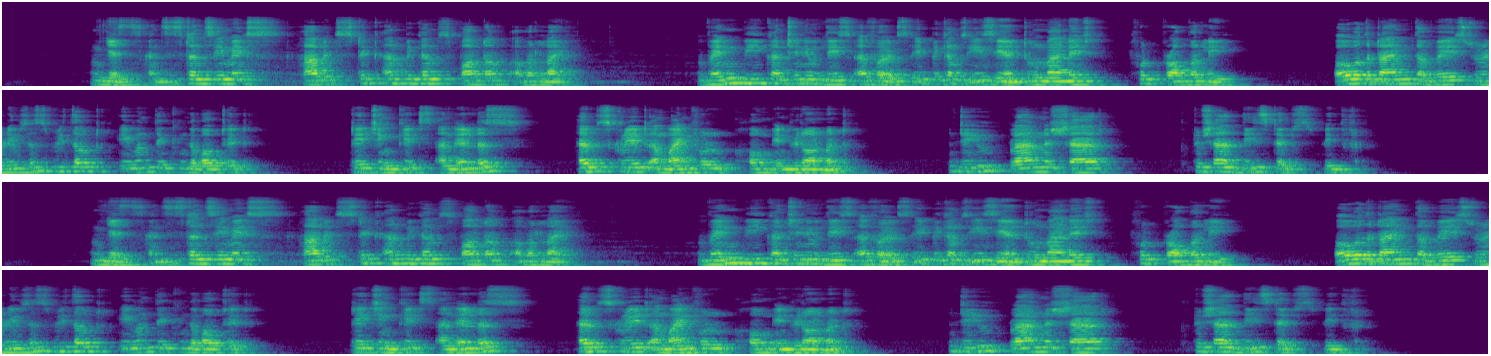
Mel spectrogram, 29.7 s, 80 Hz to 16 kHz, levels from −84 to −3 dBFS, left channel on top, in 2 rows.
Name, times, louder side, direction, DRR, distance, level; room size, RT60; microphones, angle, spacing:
voice 1, 0.9-5.8 7.0-11.0 11.3-12.3 13.3-17.4 18.4-20.0 20.6-23.4 24.3-25.9 26.8-28.4, equal, 50° left, 6.1 m, -20 dB
22.5 x 8.8 x 6.0 m
head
